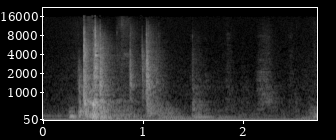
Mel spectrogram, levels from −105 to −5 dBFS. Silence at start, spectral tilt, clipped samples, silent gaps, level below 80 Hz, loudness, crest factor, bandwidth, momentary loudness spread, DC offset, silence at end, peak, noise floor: 0.15 s; -3 dB/octave; under 0.1%; none; -66 dBFS; -43 LUFS; 28 dB; 16 kHz; 23 LU; under 0.1%; 0 s; -20 dBFS; -69 dBFS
